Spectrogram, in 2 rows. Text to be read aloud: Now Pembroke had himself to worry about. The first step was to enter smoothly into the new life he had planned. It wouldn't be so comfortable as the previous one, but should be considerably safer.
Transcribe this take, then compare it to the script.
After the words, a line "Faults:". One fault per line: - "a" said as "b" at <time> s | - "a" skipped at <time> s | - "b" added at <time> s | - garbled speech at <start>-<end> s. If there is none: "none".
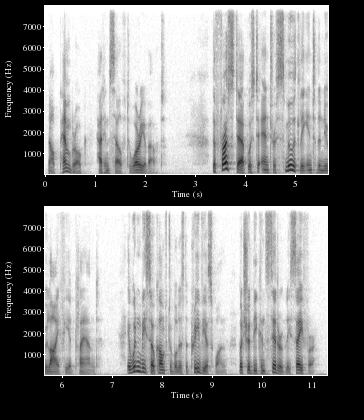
Now Pembroke had himself to worry about. The first step was to enter smoothly into the new life he had planned. It wouldn't be so comfortable as the previous one, but should be considerably safer.
Faults:
none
